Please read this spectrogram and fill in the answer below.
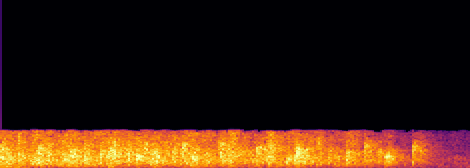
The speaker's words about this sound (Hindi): तो आप अपने लिए ताली बजाओ, हम कितने भाग्यशाली हैं।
